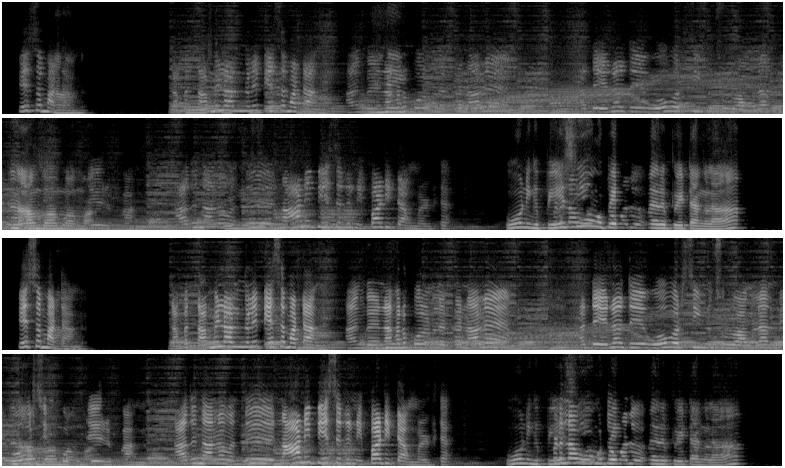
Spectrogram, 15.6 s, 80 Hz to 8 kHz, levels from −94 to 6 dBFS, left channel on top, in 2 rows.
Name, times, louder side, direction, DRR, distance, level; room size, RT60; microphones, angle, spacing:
voice 1, 0.2-0.8 1.7-5.2 5.5-12.3 13.3-14.2, right 8 dB, 65° right, 0.5 m, -36 dB
sound 1, 1.7-12.6 13.1-13.2, right 2 dB, 10° right, 1.1 m, -45 dB
voice 2, 1.8-2.6 3.7-4.1 7.9-8.7 10.0-10.6 12.8-14.0 14.3-15.2, left 4 dB, 55° left, 0.6 m, -38 dB
sound 2, 3.5-9.8, right 1 dB, 20° left, 3.0 m, -46 dB
6.5 x 2.6 x 3.0 m
head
